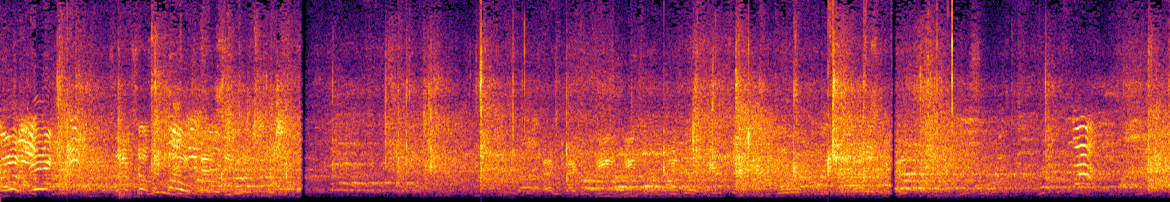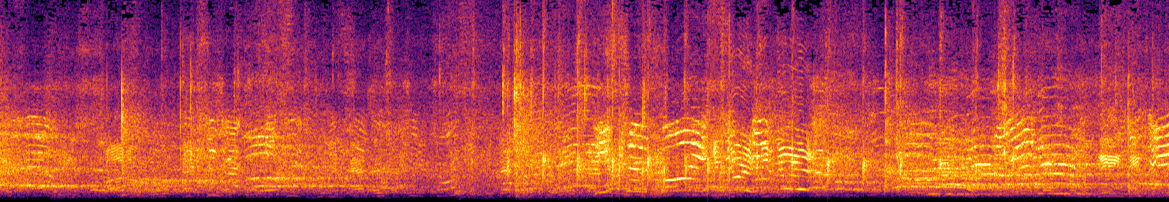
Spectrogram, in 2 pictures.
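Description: A crowd of spectators chatters and shouts close by in a large echoing rink.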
